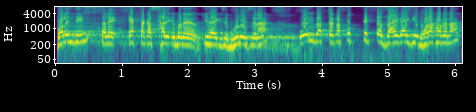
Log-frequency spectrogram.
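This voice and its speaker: A man's voice: very high voice, fast, a little hiss or hum. A man, training madrasa teachers in a lecture and repeatedly quizzing his audience. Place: madrasa hall. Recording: echoey hall with long reverb.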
